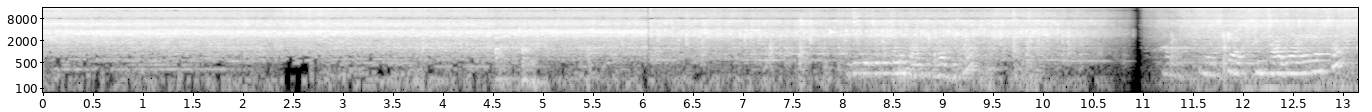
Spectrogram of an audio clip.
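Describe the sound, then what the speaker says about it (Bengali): Hilsha or rui fish sizzling in hot oil in a home kitchen, a steady broadband crackle and hiss throughout, with faint utensil clatter and a brief drop near the end. "তেলটা গরম হয়ে গেছে, আমার মাছটা দিয়ে দেবো।"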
